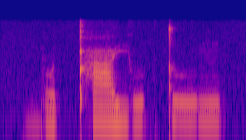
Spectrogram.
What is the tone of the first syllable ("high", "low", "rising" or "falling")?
low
